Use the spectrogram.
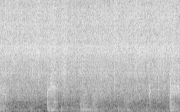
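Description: Masala and goat trotters roast in a pan for a village-style handi, with a continuous close sizzle broken by repeated scraping stirs.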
